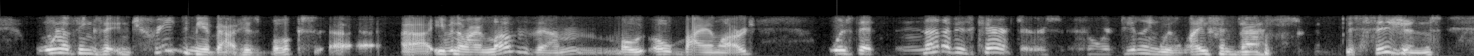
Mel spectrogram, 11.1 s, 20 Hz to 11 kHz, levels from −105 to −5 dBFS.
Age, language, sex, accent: 50-69, English, male, American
